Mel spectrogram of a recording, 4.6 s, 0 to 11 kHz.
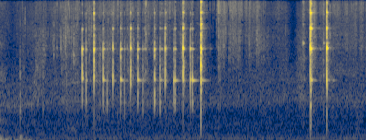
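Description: Dishes and cutlery clink as washing up is done in a bucket in a field outdoors at about 2 degrees Celsius. A quick run of many sharp clinks is followed by a pause, then two more distinct knocks.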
